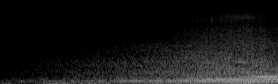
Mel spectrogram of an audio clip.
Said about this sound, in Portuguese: Estão ouvindo esse carro? Posso reconhecer de longe. O Santana foi comprado nos anos 80 e chegou até Marcos como herança deixada por seu avô,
